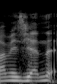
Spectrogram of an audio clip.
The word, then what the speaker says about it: Amezian: amésian et alors amésian pardon j'ai prononcé amésiion tout à l'heure amésian vous avez qu'est-ce que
